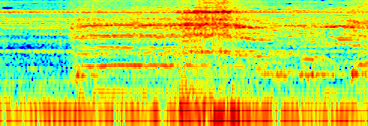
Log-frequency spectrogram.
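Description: Live improvised music for violin and percussion: sliding, shifting high notes over a steady low hum.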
